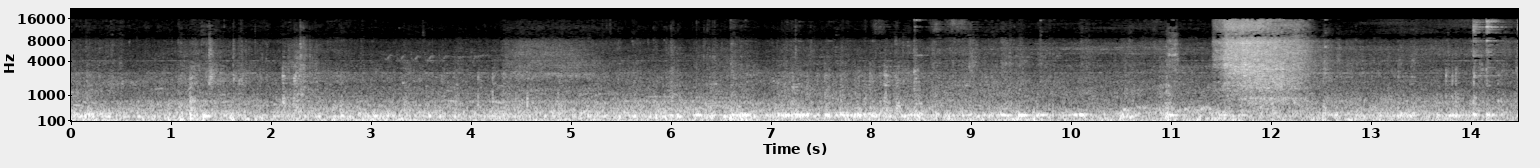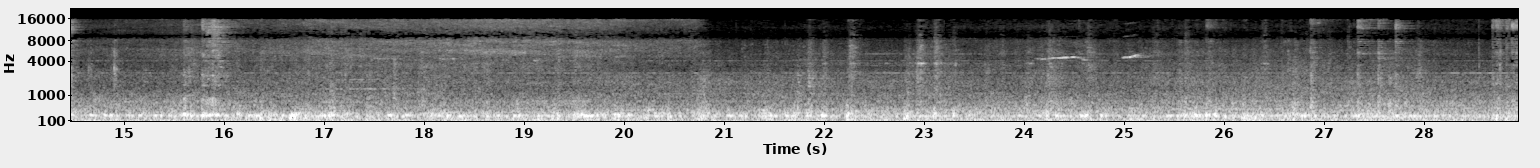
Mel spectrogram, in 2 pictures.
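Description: Express train passenger coaches rolling steadily past at close range, a continuous low rumble of wheels on the rails. A brief burst of hiss about twelve seconds in.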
